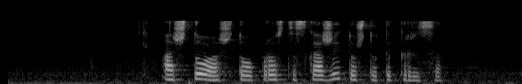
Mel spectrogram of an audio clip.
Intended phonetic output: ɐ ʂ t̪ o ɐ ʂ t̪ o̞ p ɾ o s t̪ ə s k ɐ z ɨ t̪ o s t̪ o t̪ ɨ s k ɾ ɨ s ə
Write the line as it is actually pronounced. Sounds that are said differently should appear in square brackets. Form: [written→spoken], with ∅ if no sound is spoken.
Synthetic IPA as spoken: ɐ ʂ t̪ o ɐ ʂ t̪ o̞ p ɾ o s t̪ ə s k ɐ [z→ʐ] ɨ t̪ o [s→ʂ] t̪ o t̪ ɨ [s→∅] k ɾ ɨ s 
